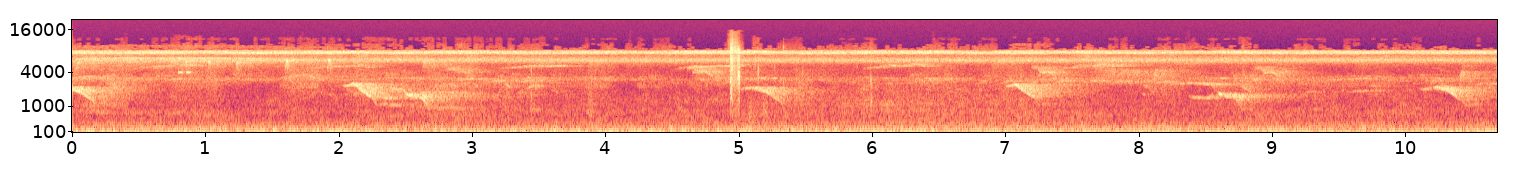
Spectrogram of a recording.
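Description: A bird calling over and over, each call a short note falling in pitch, roughly every one to two seconds, over a steady high drone of insects and a low rumble. A single click about halfway through.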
